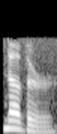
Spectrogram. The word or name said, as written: nother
